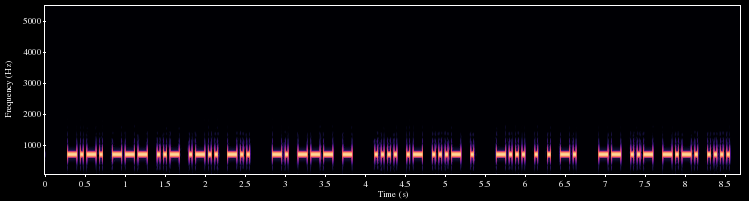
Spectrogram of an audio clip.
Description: Morse code, heard as a keyed tone, about 30 wpm, 700 Hz. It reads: COULD NOT HAVE BEEN MUCH
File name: Pinocchio / Pinocchio ch3 30 30 ik1hge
